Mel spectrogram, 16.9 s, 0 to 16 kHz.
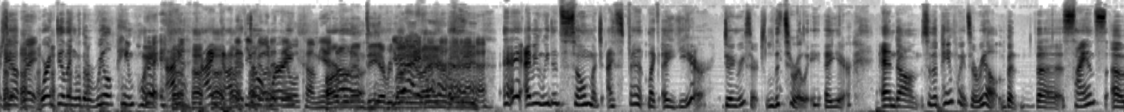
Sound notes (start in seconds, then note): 2.5 laughter; 6.3 laughter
